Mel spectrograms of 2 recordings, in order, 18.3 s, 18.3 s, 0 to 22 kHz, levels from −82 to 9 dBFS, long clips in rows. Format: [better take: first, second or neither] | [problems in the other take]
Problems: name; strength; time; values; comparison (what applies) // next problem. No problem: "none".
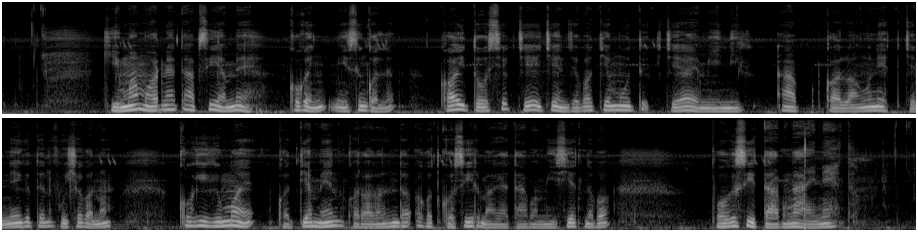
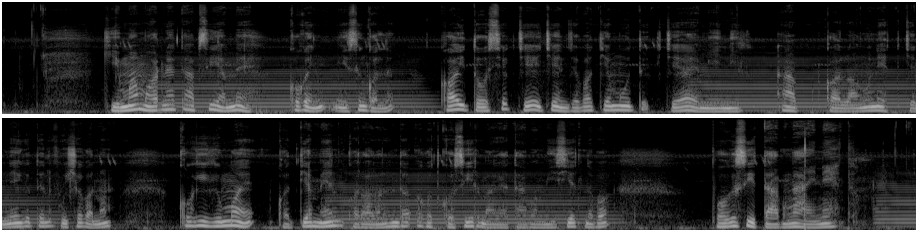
first | background sound (Wind instrument, woodwind instrument); 17 dB below the speech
